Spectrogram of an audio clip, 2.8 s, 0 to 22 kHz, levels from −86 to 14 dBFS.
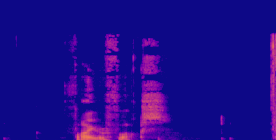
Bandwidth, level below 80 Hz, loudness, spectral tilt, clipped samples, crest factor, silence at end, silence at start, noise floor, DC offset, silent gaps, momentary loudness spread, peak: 17 kHz; -76 dBFS; -29 LUFS; -3.5 dB/octave; under 0.1%; 26 dB; 0 s; 0.75 s; -73 dBFS; under 0.1%; none; 12 LU; -6 dBFS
